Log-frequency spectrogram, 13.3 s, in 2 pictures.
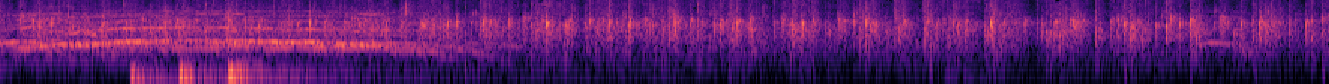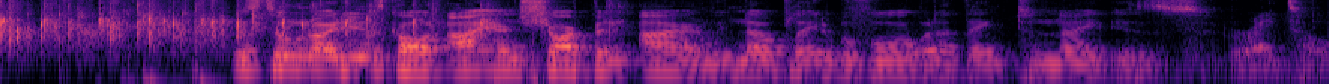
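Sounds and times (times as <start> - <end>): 
audience whistles and cheers: 0.0 - 2.8, 5.8 - 6.5
live audience clapping for a musician: 0.0 - 9.8
speech: 7.8 - 13.2.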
